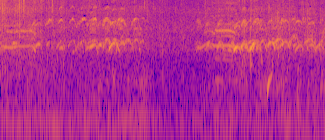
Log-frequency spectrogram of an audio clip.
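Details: Hungry mute swan cygnets from a swan family taking food by hand; wavering high whistled peeps at the start, a quiet gap, then another burst of rising and falling peeps near the end.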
